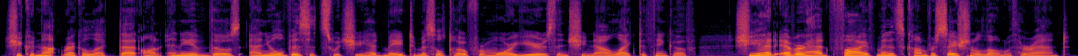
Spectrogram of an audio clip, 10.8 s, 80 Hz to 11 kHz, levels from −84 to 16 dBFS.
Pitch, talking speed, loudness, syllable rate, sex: 210 Hz, 210 wpm, -18 LUFS, 5.4 syllables/s, female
